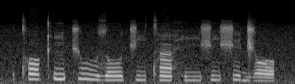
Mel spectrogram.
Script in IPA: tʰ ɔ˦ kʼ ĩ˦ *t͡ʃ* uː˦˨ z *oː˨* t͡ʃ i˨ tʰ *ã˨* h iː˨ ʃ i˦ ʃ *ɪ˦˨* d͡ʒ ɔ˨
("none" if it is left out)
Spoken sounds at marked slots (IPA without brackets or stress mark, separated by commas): t͡ʃ, oː˨, ã˨, ɪ˦˨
